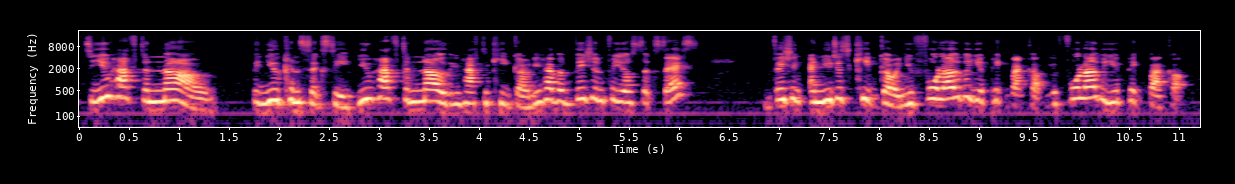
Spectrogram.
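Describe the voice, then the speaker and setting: A woman's voice: high-pitched, animated, normal speed, fairly bright tone, poor audio. Trinidadian woman giving earnest career advice. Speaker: career coach presenter. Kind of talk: online Q&A session.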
